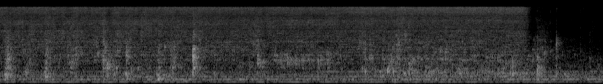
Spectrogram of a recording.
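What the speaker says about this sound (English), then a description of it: "Let me wet the face." A bathroom tap runs steadily while the face is wetted for a shave, a continuous close water hiss with small splashes and hand sounds, cutting off near the end.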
